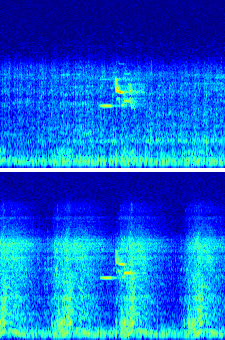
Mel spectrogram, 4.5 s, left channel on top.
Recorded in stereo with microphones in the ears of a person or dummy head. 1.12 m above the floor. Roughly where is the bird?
Left.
